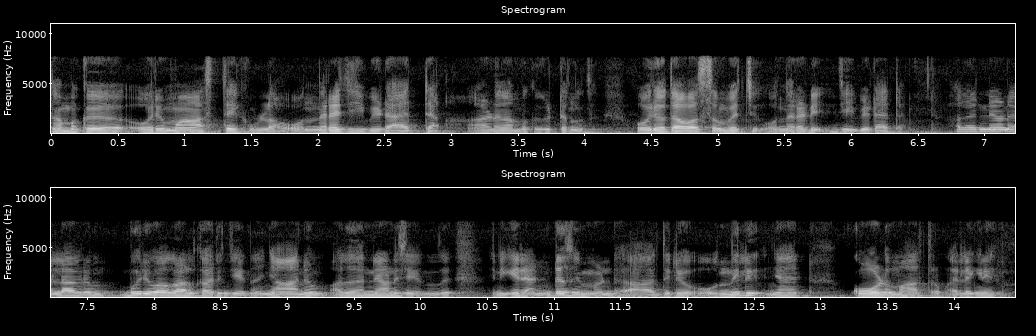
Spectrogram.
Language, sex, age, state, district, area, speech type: Malayalam, male, 18-30, Kerala, Kasaragod, rural, spontaneous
